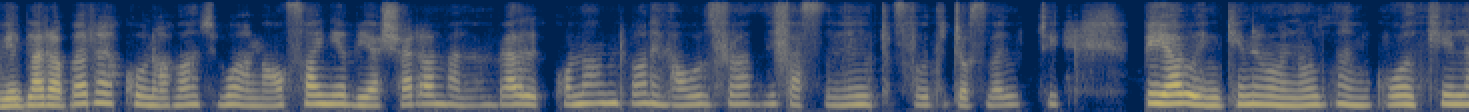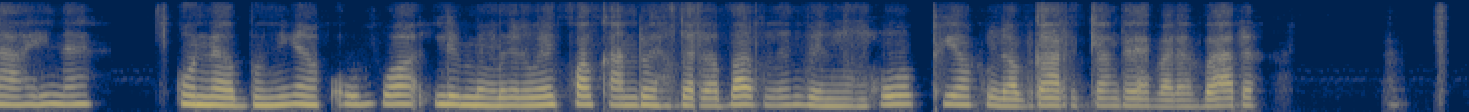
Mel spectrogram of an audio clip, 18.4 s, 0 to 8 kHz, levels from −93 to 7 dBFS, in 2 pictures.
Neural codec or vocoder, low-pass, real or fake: codec, 16 kHz in and 24 kHz out, 0.6 kbps, FocalCodec, streaming, 4096 codes; 7.2 kHz; fake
